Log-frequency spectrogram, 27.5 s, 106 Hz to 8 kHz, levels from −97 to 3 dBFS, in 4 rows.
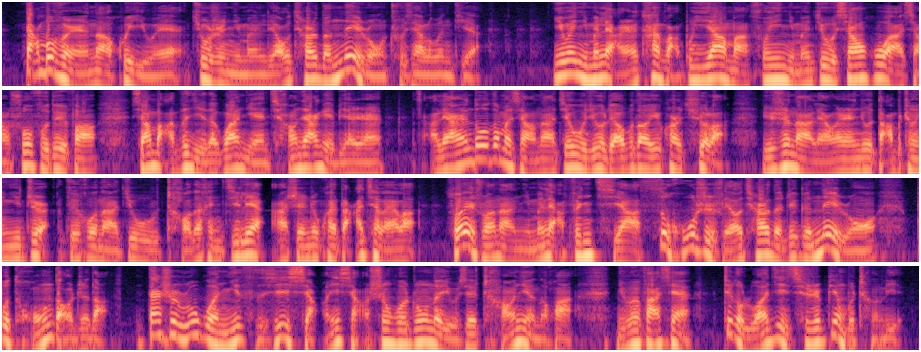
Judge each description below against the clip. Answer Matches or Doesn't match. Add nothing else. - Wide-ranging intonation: Matches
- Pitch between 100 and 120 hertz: Doesn't match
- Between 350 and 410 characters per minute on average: Matches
